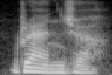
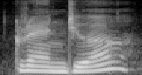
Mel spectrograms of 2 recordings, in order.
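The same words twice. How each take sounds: First: The d and y sounds merge into one. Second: The d and y sounds are heard separately. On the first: The speaker calls it wrong. "not grandeur" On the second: The speaker calls it right. "You do hear that d and the yacht"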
